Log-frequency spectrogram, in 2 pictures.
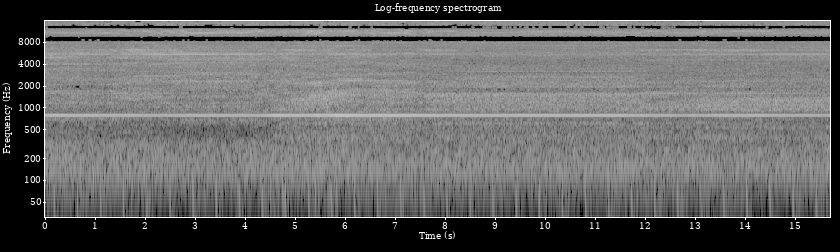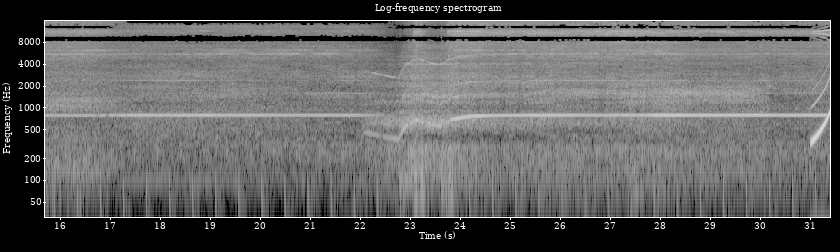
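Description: Beldray handheld vacuum cleaner running, its motor giving a steady high whine over the rush of air. About two-thirds of the way through the pitch dips and wavers for a second or two, then settles back to steady.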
